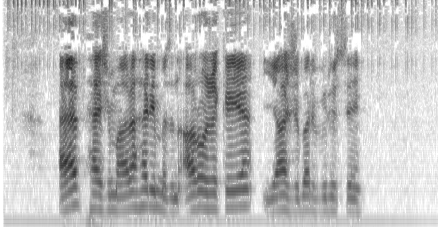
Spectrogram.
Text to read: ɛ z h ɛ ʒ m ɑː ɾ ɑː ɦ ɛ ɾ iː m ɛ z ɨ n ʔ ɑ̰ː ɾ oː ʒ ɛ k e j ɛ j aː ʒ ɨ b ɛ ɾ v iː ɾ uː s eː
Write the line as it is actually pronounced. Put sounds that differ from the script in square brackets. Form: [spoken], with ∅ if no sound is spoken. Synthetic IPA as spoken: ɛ [v] h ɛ ʒ m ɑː ɾ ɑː ɦ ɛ ɾ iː m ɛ z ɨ n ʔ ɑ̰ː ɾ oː ʒ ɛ k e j ɛ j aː ʒ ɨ b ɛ ɾ v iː ɾ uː s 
